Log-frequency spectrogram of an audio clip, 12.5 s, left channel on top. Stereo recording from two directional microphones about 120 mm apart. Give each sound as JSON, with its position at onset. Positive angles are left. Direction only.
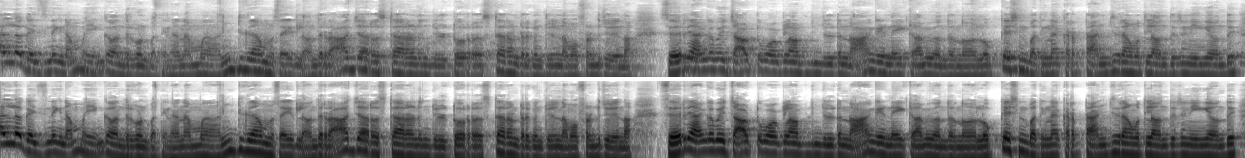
{"t": 0.0, "sound": "a woman's voice", "side_deg": -75}
{"t": 2.4, "sound": "speech", "side_deg": -70}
